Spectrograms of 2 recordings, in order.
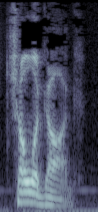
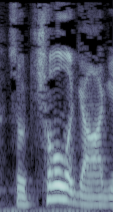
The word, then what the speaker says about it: cholagogue: It's cholagogue. C-H-O-L-A-G-O-G-U-E, cholagogue. What is cholagogue? Cholagogue means it promotes the discharge and flow of bile from the gallbladder. And gog, G-O-G-U-E, actually means flow. So cholagogue is increasing the flow of bile from the gallbladder.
